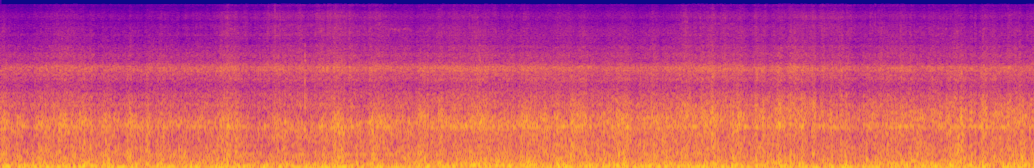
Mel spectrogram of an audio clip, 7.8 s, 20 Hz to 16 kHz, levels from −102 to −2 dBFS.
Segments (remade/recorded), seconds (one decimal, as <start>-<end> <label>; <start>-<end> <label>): 0.0-4.0 recorded; 4.0-4.8 remade; 4.8-7.8 recorded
